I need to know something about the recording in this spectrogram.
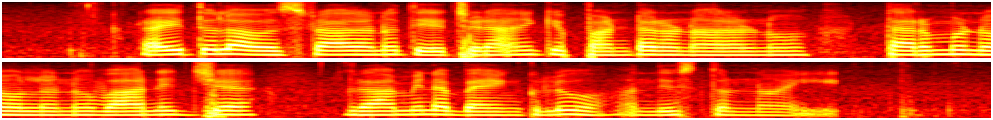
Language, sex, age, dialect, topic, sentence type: Telugu, female, 18-24, Central/Coastal, agriculture, statement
